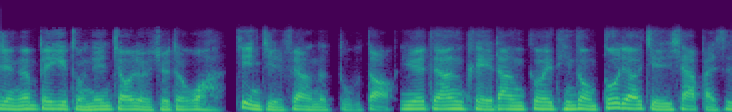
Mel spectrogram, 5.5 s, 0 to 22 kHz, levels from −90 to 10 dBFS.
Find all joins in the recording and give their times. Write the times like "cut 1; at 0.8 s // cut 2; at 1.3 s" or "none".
cut 1; at 3.0 s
